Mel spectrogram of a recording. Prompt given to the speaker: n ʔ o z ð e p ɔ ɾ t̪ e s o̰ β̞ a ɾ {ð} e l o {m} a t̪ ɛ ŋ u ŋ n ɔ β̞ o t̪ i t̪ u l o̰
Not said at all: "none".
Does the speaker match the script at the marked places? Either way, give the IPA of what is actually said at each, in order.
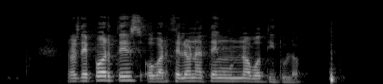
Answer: θ, n

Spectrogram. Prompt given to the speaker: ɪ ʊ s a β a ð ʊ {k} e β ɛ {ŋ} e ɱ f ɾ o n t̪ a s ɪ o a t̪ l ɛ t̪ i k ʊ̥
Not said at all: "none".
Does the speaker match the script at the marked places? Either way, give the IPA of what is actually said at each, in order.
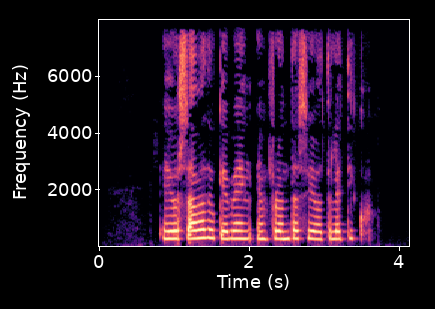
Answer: k, ŋ

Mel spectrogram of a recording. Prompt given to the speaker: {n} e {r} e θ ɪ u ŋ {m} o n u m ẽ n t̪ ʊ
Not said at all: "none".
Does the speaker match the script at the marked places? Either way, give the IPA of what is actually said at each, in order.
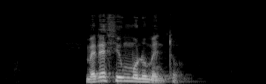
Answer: m, ɾ, m

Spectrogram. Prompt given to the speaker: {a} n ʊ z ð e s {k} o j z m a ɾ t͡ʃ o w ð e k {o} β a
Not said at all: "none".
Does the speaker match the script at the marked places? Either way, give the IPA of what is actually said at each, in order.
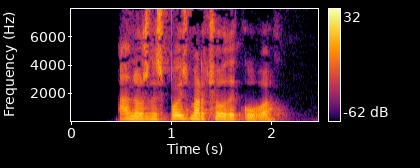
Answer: a, p, u

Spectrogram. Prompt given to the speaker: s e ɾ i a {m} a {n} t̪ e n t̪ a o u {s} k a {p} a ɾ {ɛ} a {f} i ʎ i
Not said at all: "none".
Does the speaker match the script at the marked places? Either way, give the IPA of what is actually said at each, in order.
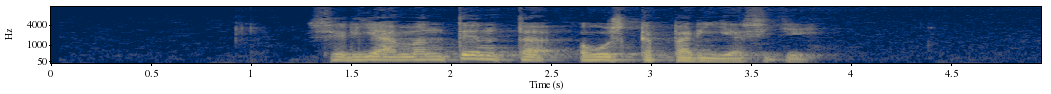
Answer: m, n, s, p, i, s

